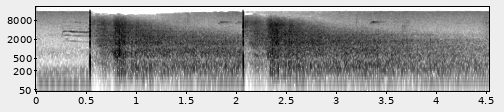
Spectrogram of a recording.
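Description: Two sharp shotgun blasts fired at ducks during an early-season duck opener in Virginia, each a loud, close crack about a second and a half apart, followed by a rolling outdoor echo and background hiss.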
